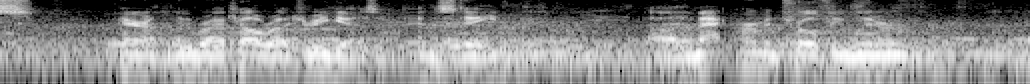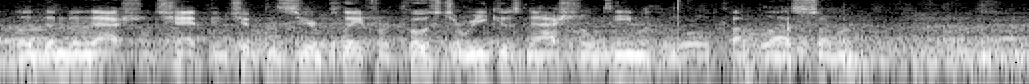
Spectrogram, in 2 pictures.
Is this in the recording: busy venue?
yes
